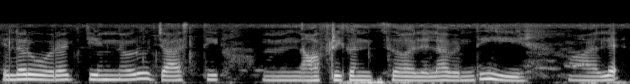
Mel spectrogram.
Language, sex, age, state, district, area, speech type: Kannada, female, 18-30, Karnataka, Davanagere, urban, spontaneous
